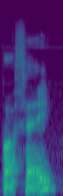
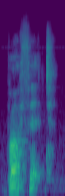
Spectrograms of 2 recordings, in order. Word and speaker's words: buffet: the amenities are breakfast buffet right that's buffet not Buffett it's buffet the the tea Athene does not pronounce it's silent so it's buffet outdoor pool self-parking free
